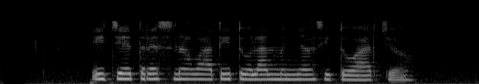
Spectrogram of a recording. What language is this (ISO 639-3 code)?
jav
